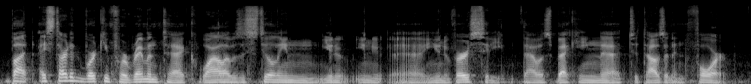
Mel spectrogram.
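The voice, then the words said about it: Brazilian-accented English. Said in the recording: “where my accent's from, I was born in Brazil ... that's where the accent's from”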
